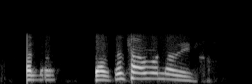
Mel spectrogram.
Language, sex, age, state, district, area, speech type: Dogri, male, 18-30, Jammu and Kashmir, Samba, rural, conversation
